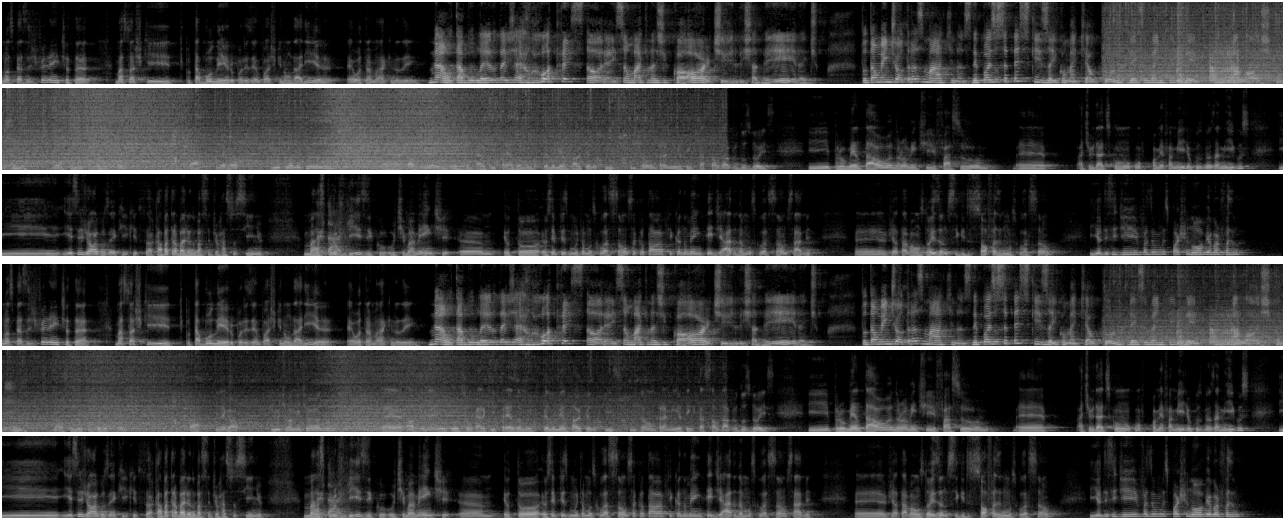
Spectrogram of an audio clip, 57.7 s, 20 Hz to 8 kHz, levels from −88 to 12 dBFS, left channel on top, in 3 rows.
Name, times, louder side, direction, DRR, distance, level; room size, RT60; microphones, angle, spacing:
voice 1, 0.0-1.4 1.7-6.3 18.7-18.8 19.1-19.6 19.9-21.2 22.0-22.8 23.3-24.3 24.7-34.0 34.4-34.9 35.4-37.9 38.4-42.4 43.0-50.6 51.2-54.2 54.8-57.0, right 1 dB, 25° right, 9 dB, 1.1 m, -32 dB
voice 2, 6.4-18.1 18.4-19.7 43.1-43.6, left 1 dB, 5° left, 4 dB, 0.9 m, -28 dB
sound 1, 16.5-30.1, left 4 dB, 65° left, 1.0 m, -32 dB
26.5 x 18.0 x 5.4 m, 0.63 s
head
